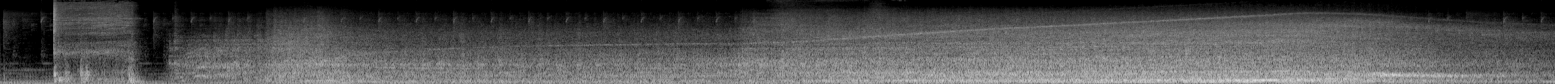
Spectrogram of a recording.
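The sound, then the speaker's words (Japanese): A Fukuyama Kanko tour bus engine rumbles steadily with a whine that rises as it accelerates, after a brief sharp hiss of air brakes at the start. No one speaks. “バスに乗れ。”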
